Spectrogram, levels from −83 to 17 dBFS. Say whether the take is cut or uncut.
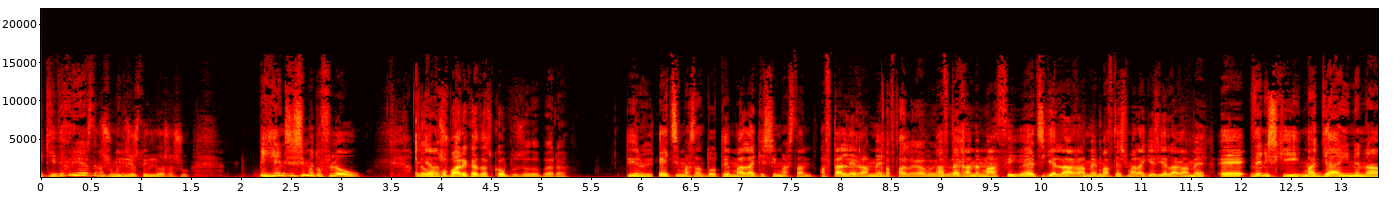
cut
